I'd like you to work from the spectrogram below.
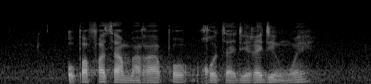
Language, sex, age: Tswana, male, 19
